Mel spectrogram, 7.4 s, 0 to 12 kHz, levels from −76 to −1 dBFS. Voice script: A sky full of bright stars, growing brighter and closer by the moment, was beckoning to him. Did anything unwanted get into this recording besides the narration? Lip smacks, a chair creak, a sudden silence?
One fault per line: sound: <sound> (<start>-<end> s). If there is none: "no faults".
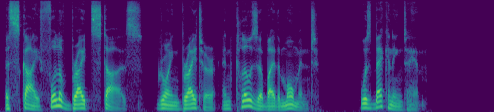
no faults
